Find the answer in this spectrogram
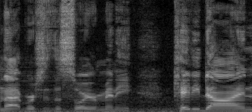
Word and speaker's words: Katadyn: versus the Sawyer mini Cady dine katadyn however Katahdin I believe is the actual pronunciation makes good filters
